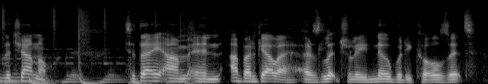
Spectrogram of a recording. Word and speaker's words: Abergele: Today I'm in Abbergala as literally nobody calls it. Uh Abigeli you might have heard more than anything. Abgala is the correct way to pronounce it.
